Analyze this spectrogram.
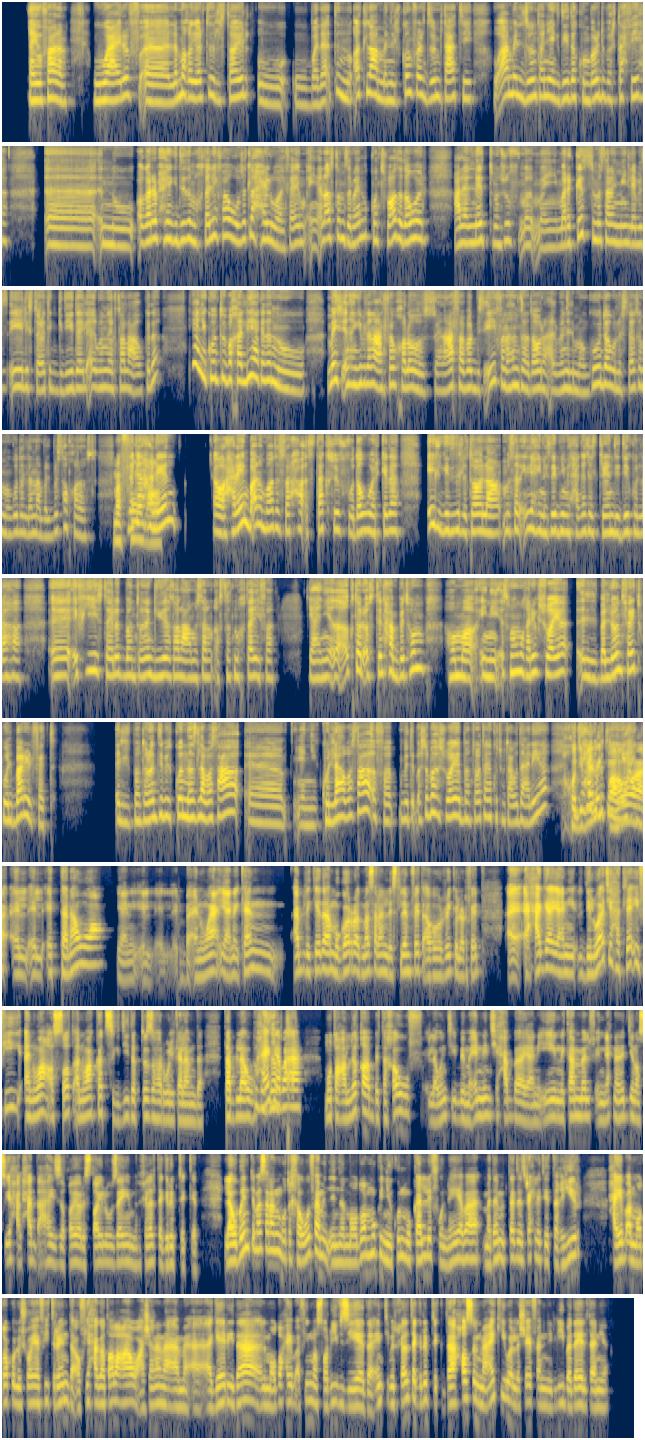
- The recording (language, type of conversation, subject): Arabic, podcast, إيه نصيحتك للي عايز يغيّر ستايله بس خايف يجرّب؟
- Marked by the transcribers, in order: in English: "الستايل"; in English: "الكومفورت زون"; in English: "زون"; in English: "الستايلات"; in English: "الستايلات"; in English: "الترند"; in English: "ستايلات"; in English: "البالون فِت"; in English: "الباريل فِت"; in English: "الاسليم فِت"; in English: "الريجيولار فِت"; in English: "cuts"; in English: "ستايله"; in English: "ترند"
